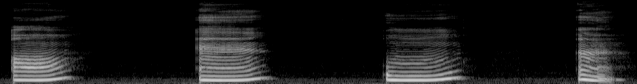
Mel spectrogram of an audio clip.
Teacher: So if I'm saying en, and I cannot hear the vowel when I pinch my nose, that means that the vowel is pronounced properly, because you are going to use your nose. The air is going to flow through your nose as you pronounce as well.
